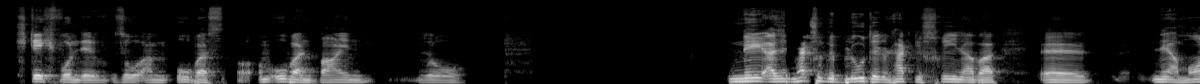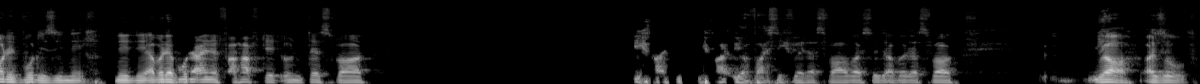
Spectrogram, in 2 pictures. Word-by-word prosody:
Stichwunde 110 -8 +3
so 110 +1 -2
am 100 0 -6
oberst 105 -3 -1
am 115 +2 -5
oberen 115 -9 +3
Bein, 105 0 -4 0.4
so. 95 -3 -7 2.6
Ne, 140 +3 +8
also, 135 +1 +6
die 125 - +1
hat 165 0 +5
schon 155 -2 +2
geblutet 130 -1 +5
und 100 - -1
hat 130 +1 +2
geschrien, 120 +1 +1
aber, 105 -2 +2 0.4
äh, 100 -2 +2 0.7
ne, 120 0 +3
ermordet 110 -1 +1
wurde 100 -3 -1
sie 90 +1 -4
nicht. 90 -2 -6
Ne, 100 -2 0
ne. 90 0 -2
Aber 110 +2 +2
da 110 -2 +4
wurde 115 +1 -1
einer 110 -1 -1
verhaftet 105 0 -6
und 100 0 -9
das 95 -3 -9
war 95 0 -5 2.6
Ich - - -7
weiß - - -9
nicht, - - -13
ich - - -7
wei - - -6
ja, - - -9
weiß - - -9
nicht, - - -14
wer 90 -1 -10
das 95 -3 -14
war, 95 0 -7
weißt 95 +1 -8
du, 100 -1 -9
aber 95 0 -9
das 95 0 -11
war 95 -2 -5 1.3
ja, 105 -6 +2
also. 95 -4 -3
105 Hz, 130 wpm, -21 LUFS, 95-115 Hz, 2.6 s, Ne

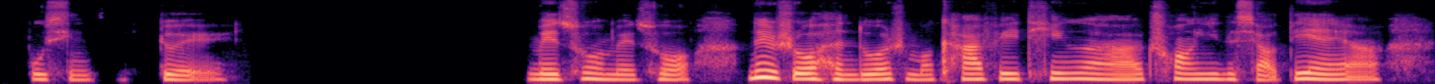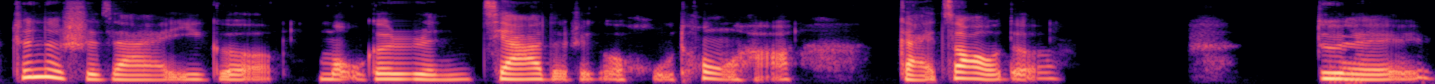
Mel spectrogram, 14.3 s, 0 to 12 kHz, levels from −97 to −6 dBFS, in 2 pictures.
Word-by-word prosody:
步 205 - -1
行， - - -10 0.5
对。 200 +1 -3 1.5
没 210 0 +3
错， 225 +2 -2
没 200 -1 -3
错， 195 0 -4 0.3
那 280 +1 +7
时 235 -3 +1
候 220 - +6
很 205 -2 -2
多 205 +1 +1
什 215 -2 -4
么 195 0 -5
咖 215 +1 0
啡 220 +1 0
厅 225 +1 -2
啊、 210 -1 0
创 215 0 -2
意 215 - 0
的 210 - -3
小 195 -1 -4
店 225 -3 +2
呀， - - -4 0.3
真 290 +1 +5
的 300 - +7
是 210 -5 0
在 190 -2 -1
一 205 - -4
个 195 -1 -3 0.2
某 215 -1 -2
个 215 -1 +3
人 205 -1 +1
家 215 0 +4
的 - - -4
这 - - -8
个 - - -7
胡 - - -10
同 - - -1
哈， - - -8 0.5
改 - - +1
造 230 -5 +5
的。 240 -1 -7 1.3
对。 230 +2 +3
210 Hz, 185 characters per minute, -23 LUFS, 200-225 Hz, 1.5 s, 那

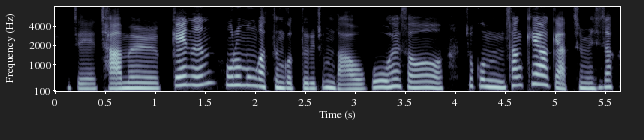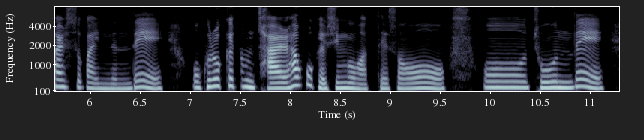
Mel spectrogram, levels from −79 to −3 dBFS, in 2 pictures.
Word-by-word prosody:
이제 175 -2 -6
잠을 190 0 +3
깨는 300 +4 +3
호르몬 295 -1 0
같은 225 -5 +1
것들이 185 -1 -3
좀 215 +1 0
나오고 170 +8 -1
해서 210 -5 0 0.2
조금 240 -5 0
상쾌하게 300 +3 +3
아침을 185 -2 -1
시작할 230 +4 -1
수가 210 -4 -6
있는데 175 +3 -3 0.3
뭐 215 -1 -3
그렇게 260 +3 +1
좀 235 -3 0
잘하고 195 +11 +4
계신 195 -2 0
것 185 -1 +2
같아서 175 +1 -2 0.4
어 215 -1 0
좋은데 205 0 +1
210 Hz, 290 characters per minute, -26 LUFS, 185-245 Hz, 0.4 s, 잘하고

